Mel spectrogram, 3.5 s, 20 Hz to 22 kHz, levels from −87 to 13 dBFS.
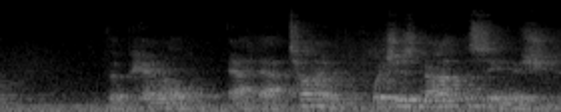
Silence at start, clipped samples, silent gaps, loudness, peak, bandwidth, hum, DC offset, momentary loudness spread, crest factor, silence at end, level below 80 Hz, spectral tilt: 0 s; under 0.1%; none; -40 LUFS; -24 dBFS; 16 kHz; none; under 0.1%; 13 LU; 16 dB; 0 s; -54 dBFS; -5.5 dB/octave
